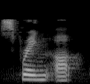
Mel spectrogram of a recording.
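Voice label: "spring-up", English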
